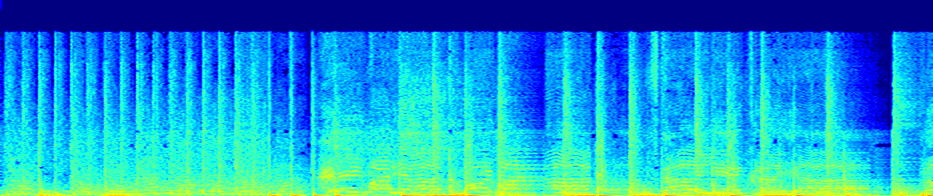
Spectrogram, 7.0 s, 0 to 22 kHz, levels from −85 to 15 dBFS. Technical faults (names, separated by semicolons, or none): AAC frame loss with concealment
